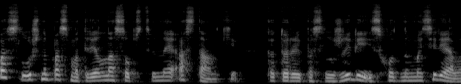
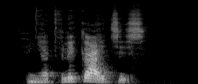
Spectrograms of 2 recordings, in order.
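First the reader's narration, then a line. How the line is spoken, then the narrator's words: Growl. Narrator (Russian): рыкнул Харган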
